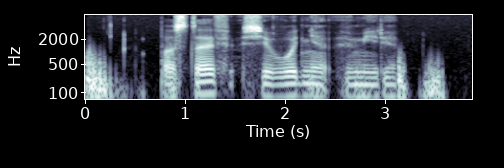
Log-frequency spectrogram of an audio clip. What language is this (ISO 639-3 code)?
rus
